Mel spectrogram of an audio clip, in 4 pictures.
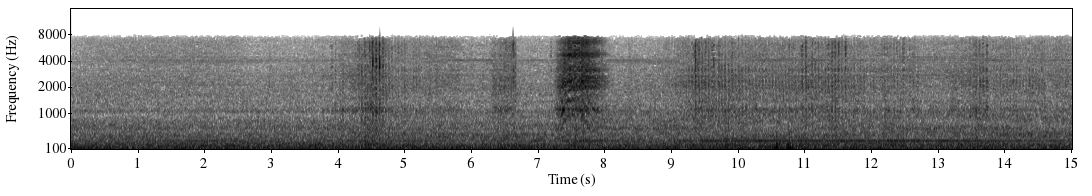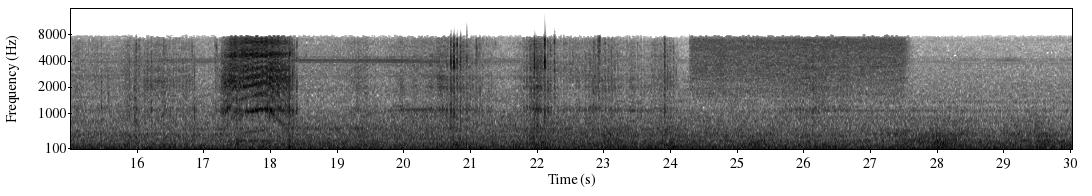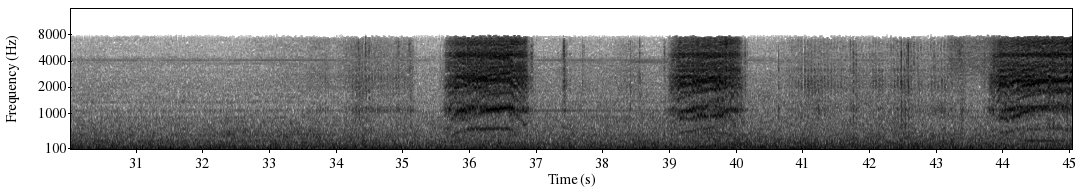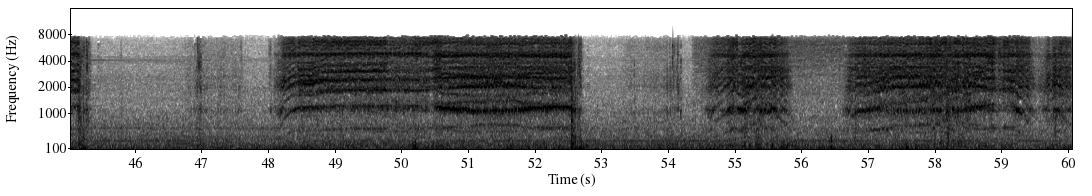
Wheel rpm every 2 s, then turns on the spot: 0, 10, 30, 30, 10, 20, 20, 20, 40, 20, 10, 20, 10, 10, 0, 0, 0, 30, 60, 50, 20, 30, 90, 10, 130, 160, 60, 60, 90, 130.
4-6 8-16 18-24 26-28 40-42 52-54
